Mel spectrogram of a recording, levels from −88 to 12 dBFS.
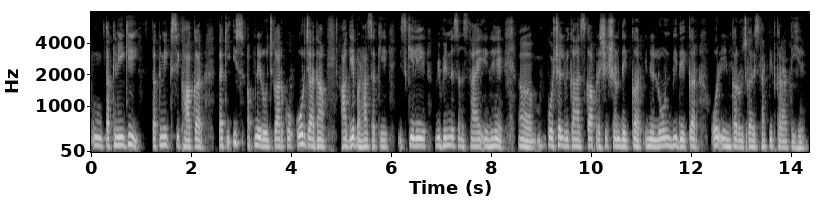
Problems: background sounds at intervals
